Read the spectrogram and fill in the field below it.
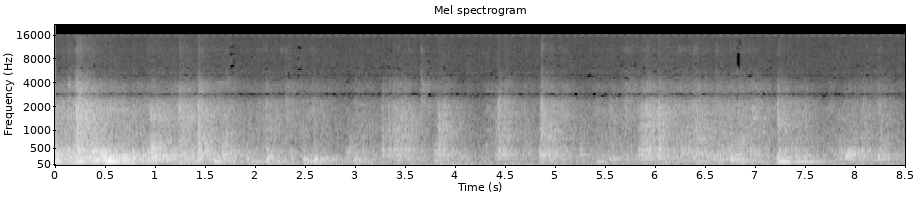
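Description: Bare feet thump and shuffle on a wooden floor in an echoing room.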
